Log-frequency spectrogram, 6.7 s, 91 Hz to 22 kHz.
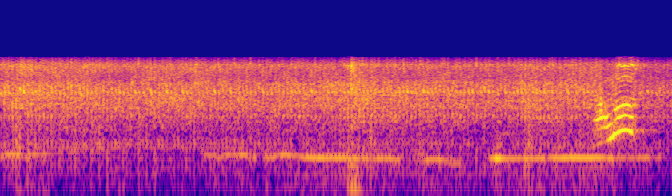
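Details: BMW E46 320D 150hp diesel, first start after an engine overhaul following swirl flap failure: steady, even idle with a constant low hum and no knocks, misses or hunting; smooth normal idle.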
